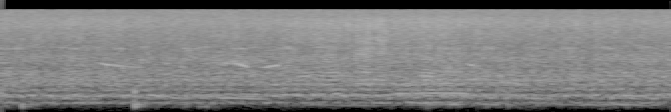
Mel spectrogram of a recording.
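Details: Natural buzzing of a crowd of bees: an even, continuous hum with wavering low tones from nearer insects drifting in and out, plus a faint click early on.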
